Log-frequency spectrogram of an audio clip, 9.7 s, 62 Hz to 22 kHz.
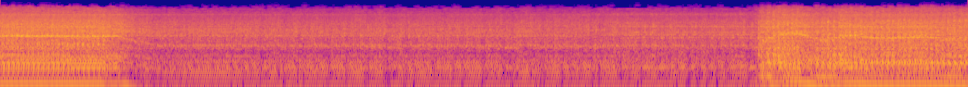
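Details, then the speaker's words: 2000 Yamaha Fazer 600 motorcycle: revs climb okay when throttle is tickled, but at wide open throttle revs drop and engine goes flat and rough for seconds before picking up; owner suspects fuel delivery, likely fuel pump or pump relay; gravity feed test inconclusive. "if I tickle a throttle it does [Music] this it more or less climbs and the rev's okay but if you need to whack it open for overtaking or just wide open throttle this is problem"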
